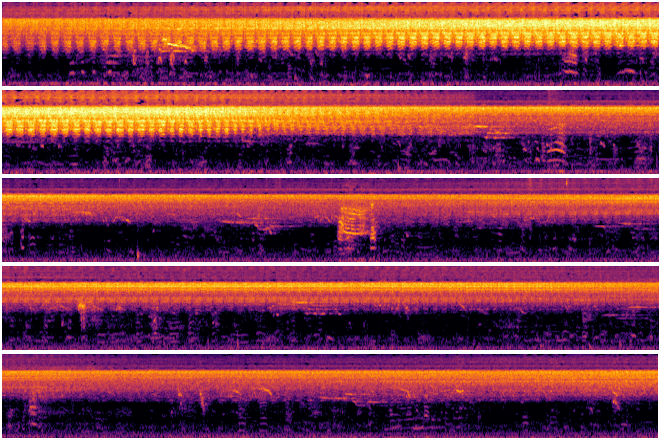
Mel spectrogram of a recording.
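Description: A large flock of chickens clucking and calling while feeding, with one louder call a little past the middle. Over it, a high-pitched buzzing drone swells for the first third and then eases back to a steady background.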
